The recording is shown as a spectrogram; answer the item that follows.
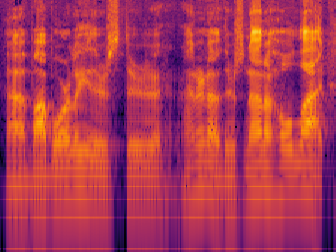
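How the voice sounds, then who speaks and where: Older man, podcast host, low voice, earnest, wordy and halting, casual interview chat. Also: lively intonation.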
